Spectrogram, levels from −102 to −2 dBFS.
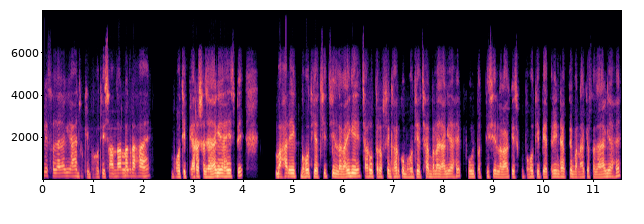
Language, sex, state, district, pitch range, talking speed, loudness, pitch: Hindi, male, Bihar, Gopalganj, 135-150 Hz, 270 wpm, -17 LUFS, 145 Hz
